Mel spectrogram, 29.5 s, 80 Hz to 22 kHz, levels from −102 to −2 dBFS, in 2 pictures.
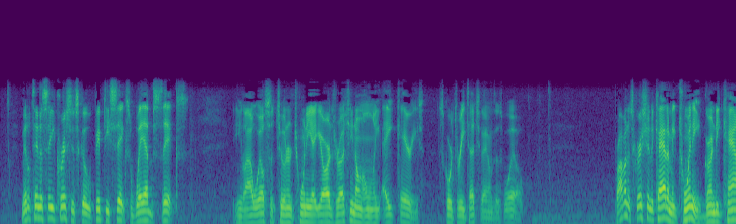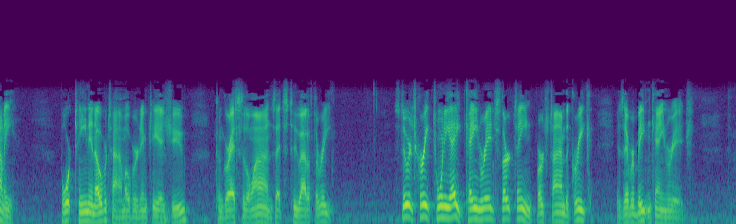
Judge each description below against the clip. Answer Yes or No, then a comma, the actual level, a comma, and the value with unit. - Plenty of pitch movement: Yes, wide, 6.5 semitones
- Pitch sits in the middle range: No, low, 105 Hz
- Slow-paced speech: Yes, slow, 115 wpm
